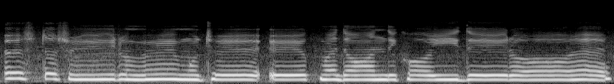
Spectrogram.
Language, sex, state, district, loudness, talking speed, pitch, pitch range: Hindi, female, Madhya Pradesh, Katni, -9 LUFS, 95 wpm, 220 Hz, 215-230 Hz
